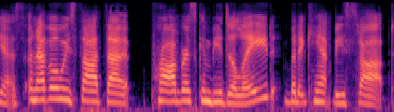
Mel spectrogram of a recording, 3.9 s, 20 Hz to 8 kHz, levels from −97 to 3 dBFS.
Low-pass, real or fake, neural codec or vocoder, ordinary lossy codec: 7.2 kHz; fake; vocoder, 44.1 kHz, 80 mel bands, Vocos; AAC, 48 kbps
